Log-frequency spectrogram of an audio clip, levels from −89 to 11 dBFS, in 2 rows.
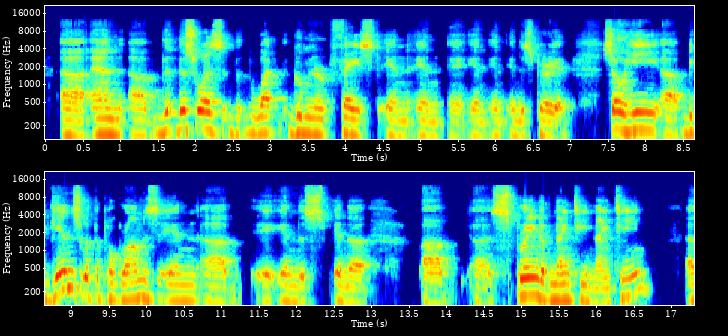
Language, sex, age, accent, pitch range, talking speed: English, male, 50-69, American, 130-165 Hz, 120 wpm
